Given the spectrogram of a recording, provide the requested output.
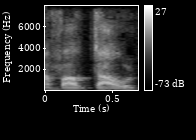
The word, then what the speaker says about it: Foucault: Tulisnya Foucault itu, tapi orang Prancis bacanya Foucault ya.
